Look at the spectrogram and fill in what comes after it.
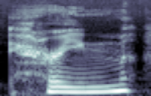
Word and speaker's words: Hrim: So today's mantra is Om Harim, which is, and Harim, you probably know Om is spelled O-M, and Harim is spelled H-R-I-M, pronounced Harim.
